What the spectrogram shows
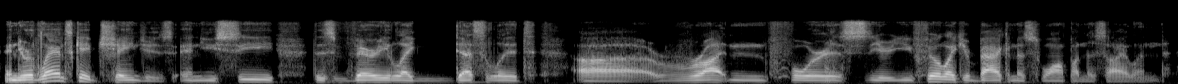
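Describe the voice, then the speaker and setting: A man running a tabletop game as its game master, narrating grim scenes in an unhurried, measured way. His voice is very low and slow, and the mic sound is close and dry. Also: no echo, muffled recording.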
